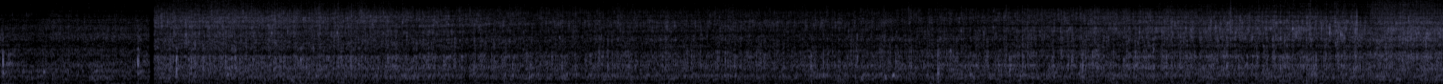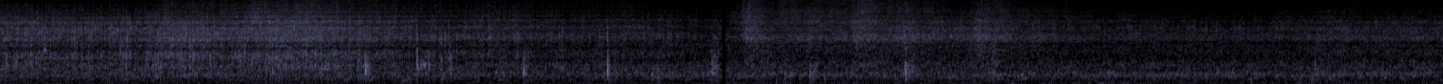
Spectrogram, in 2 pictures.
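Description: Chopped red chillies sizzling in hot oil in a blackened wok over a wood fire, a steady hiss with a spatula stirring through it. The sizzle gets louder about a second and a half in and changes again about three quarters of the way through, with a few short clicks before that change.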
